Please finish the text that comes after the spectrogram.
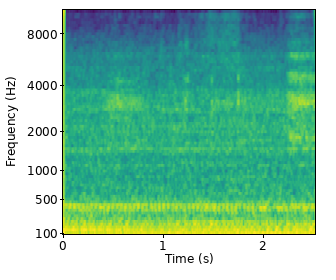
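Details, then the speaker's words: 1997 Toyota Tacoma 2RZ-FE after exhaust repair in P0171 lean-code diagnosis, cold at 54 degrees in open loop: smooth steady fast idle around 1400–1500 rpm, no misses; idle set high, to be lowered to spec. "1400 RPM she's idling a bit High but I had adjusted it just so that uh people could yard drive it"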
